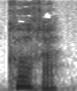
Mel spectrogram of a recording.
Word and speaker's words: kora: Vous disiez qu'il faut prononcer Kora. – K-O-R-A.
